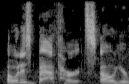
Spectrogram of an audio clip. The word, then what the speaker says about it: Bathurst: Holy, why was that so difficult to pronounce? It's literally the name of the track. Either way, this... It's not though. Hurts. Bath hurts. Oh, it is Bathurst.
